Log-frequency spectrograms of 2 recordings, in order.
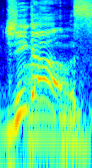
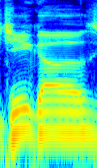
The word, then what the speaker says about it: GHigos: Yeah, and you definitely said it right. GHigos. For sure. It's GHigos, you know what I'm saying?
